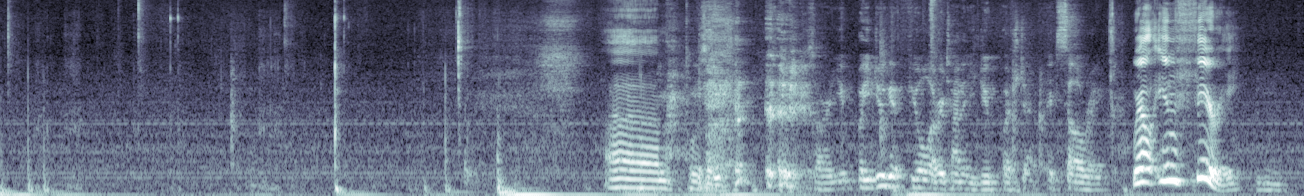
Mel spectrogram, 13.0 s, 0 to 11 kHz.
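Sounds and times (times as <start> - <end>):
keyboard and mouse clicks: 0.0 - 3.6.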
